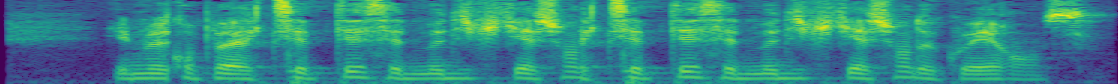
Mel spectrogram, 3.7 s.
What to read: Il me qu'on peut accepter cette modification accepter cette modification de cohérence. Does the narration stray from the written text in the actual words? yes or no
no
